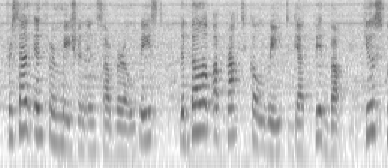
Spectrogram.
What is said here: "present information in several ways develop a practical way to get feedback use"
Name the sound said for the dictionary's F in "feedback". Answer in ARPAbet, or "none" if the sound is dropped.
P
